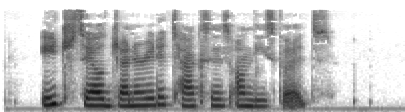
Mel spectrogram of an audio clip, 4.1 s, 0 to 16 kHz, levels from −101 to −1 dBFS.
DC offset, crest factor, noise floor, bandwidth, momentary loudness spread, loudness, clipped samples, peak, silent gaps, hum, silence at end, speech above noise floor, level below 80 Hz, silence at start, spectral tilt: under 0.1%; 16 dB; -56 dBFS; 11.5 kHz; 10 LU; -19 LUFS; under 0.1%; -4 dBFS; none; none; 0.8 s; 37 dB; -62 dBFS; 0.4 s; -4 dB/octave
